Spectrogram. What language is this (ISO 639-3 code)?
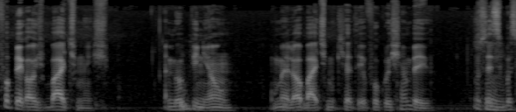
por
